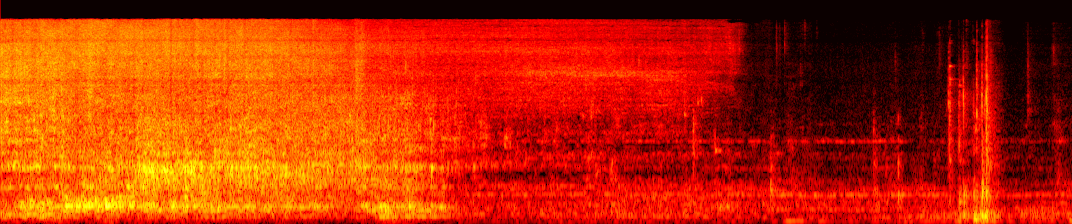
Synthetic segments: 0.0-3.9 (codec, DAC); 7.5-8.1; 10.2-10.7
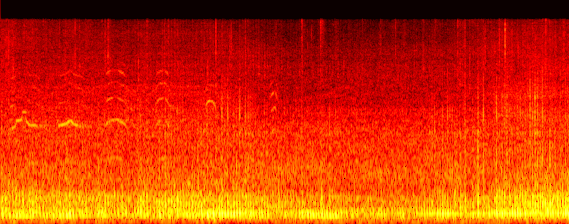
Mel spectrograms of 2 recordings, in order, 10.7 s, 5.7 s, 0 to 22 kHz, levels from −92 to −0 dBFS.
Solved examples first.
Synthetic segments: 1.2-2.5 (vocoder, BigVGAN v2); 4.5-5.7

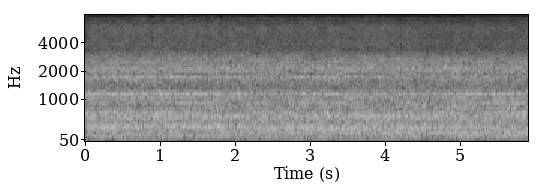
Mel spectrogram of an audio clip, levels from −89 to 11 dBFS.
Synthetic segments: 0.0-0.8 (codec, DAC); 1.7-5.9

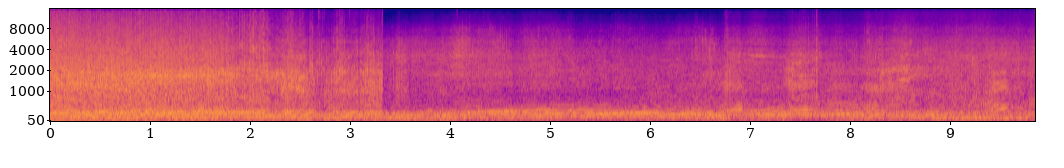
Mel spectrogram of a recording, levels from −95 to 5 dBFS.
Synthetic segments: 7.9-8.6 (vocoder, BigVGAN v2)

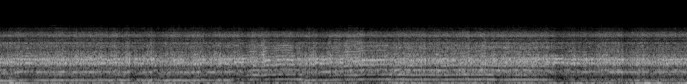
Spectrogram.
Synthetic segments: none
